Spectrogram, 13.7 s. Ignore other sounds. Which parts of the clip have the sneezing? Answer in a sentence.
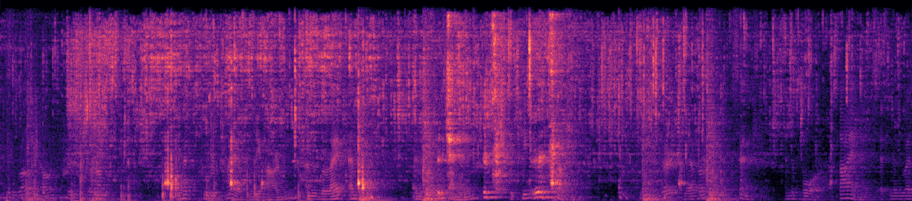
The sneezing can be heard from 6.5 to 8.4 s.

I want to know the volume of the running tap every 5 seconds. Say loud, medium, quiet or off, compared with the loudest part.
loud, loud, quiet.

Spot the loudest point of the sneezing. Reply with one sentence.
The volume of the sneezing peaks at 8 seconds.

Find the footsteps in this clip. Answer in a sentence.
You can hear the footsteps from 0.0 to 4.7 s.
